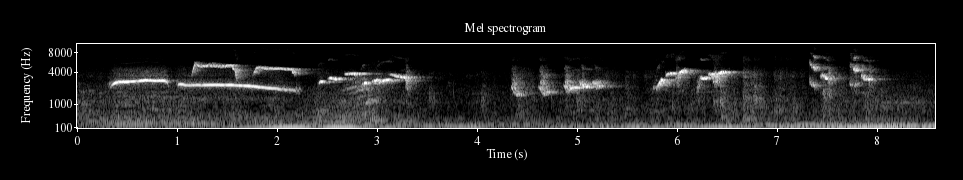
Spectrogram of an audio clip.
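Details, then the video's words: Oriental magpie-robin giving 'tembakan' song. Long level whistles slide gently down, followed by quick varied chirps and upward-sweeping whistled notes in short bursts separated by brief pauses. Low background hum throughout. "Tembakan burung kacer"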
